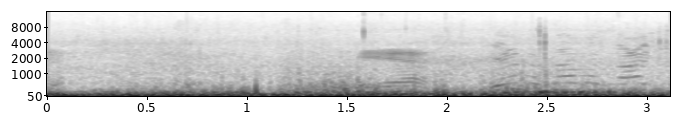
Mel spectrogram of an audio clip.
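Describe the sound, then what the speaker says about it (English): Strong wind roars across the microphone during a hilly group bike ride, a loud continuous low rumble with brief faint chirps and squeaks over it. "It was very windy. You can hear it."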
